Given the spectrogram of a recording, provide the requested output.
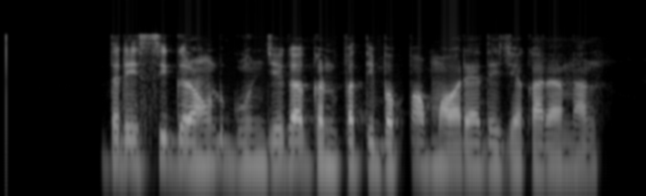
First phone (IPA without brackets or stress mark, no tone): d̪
